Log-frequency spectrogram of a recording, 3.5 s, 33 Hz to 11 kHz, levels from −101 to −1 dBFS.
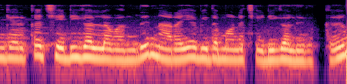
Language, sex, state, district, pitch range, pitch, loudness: Tamil, female, Tamil Nadu, Chennai, 180-205 Hz, 190 Hz, -15 LUFS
